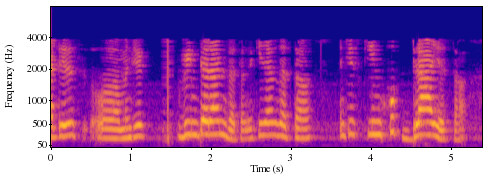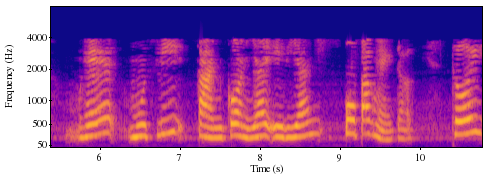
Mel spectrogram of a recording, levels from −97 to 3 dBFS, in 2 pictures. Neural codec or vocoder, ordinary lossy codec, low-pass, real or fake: none; AAC, 16 kbps; 7.2 kHz; real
